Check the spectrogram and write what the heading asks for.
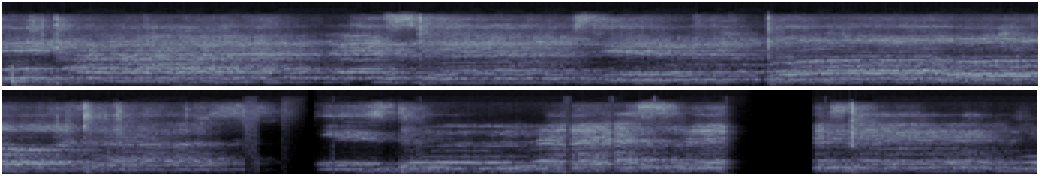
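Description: Congregation singing together unaccompanied, many voices at once. The sound cuts out completely twice for a moment in the second half.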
